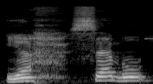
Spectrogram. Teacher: یحسب، یحسب، بڑی ہا ہے، اس کو درمیانی حلق سے ادا کریں گے۔ یحسب، سین کی ادائیگی میں پتلی سیٹی جیسی آواز نکلنی چاہیے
